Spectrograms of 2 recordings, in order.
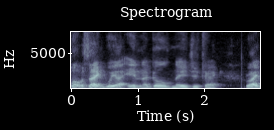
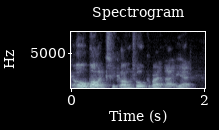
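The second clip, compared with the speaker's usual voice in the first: plain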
